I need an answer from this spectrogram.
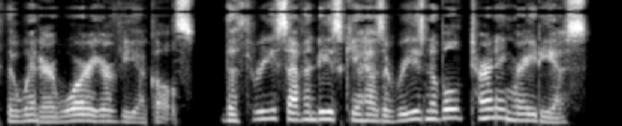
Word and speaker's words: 370Zki: to flat-foot the Nissan 370's Ki concept out of a corner in the mountains of eastern Idaho. The 370's Ki, pronounced 370 ski, is the end result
